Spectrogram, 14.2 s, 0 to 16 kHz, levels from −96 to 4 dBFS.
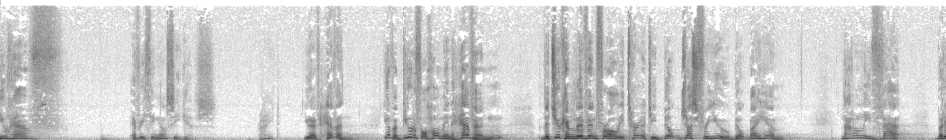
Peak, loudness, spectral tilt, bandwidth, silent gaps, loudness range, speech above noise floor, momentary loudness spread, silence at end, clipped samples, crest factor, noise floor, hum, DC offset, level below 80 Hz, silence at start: -8 dBFS; -28 LUFS; -5 dB/octave; 16 kHz; none; 12 LU; 34 dB; 19 LU; 0 s; under 0.1%; 20 dB; -62 dBFS; none; under 0.1%; -64 dBFS; 0 s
